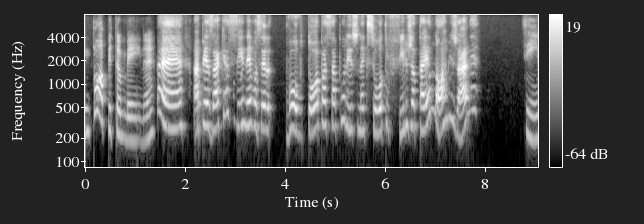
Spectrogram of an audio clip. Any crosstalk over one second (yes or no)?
no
